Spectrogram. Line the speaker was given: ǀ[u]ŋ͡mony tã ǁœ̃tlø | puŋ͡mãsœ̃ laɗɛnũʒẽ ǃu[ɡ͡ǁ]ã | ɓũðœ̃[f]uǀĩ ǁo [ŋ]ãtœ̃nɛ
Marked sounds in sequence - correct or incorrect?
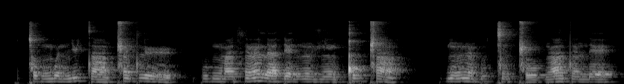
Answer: incorrect: o, incorrect: ǁ, incorrect: ɓ, incorrect: ɡ

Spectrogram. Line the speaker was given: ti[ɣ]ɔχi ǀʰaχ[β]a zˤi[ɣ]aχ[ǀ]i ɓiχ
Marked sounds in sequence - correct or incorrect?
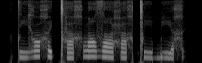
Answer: correct, correct, incorrect: ħ, correct

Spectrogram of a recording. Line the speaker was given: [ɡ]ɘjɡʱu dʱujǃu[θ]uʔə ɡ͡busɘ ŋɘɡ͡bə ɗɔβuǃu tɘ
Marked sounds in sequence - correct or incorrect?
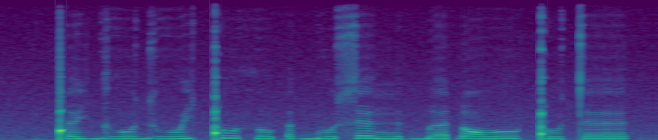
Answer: incorrect: ǃ, correct

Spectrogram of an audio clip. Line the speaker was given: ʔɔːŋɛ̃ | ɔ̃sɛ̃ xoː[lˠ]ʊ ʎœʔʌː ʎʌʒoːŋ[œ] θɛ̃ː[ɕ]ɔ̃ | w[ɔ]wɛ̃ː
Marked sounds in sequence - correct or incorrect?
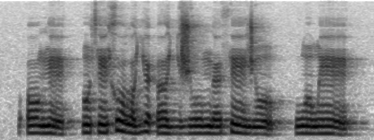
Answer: correct, correct, incorrect: ʒ, incorrect: ɔ̃

